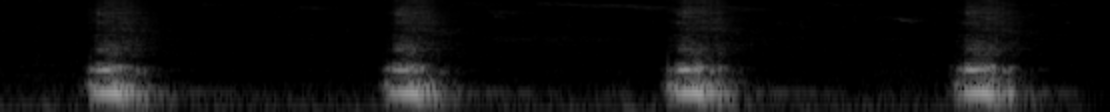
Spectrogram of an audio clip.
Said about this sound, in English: A lion's roar travels quite a few miles. You can hear a lion miles away.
